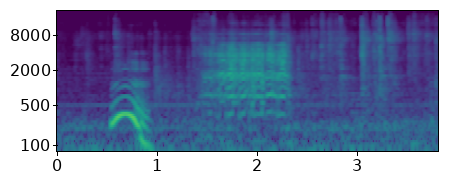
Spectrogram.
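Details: At a parrot rescue aviary during morning feeding of fruit, corn, chickpeas and blueberries, a parrot gives a brief lower squawk, then a harsh, raspy scream lasting about a second. A woman nearby tells it to be nice and says that's enough.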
